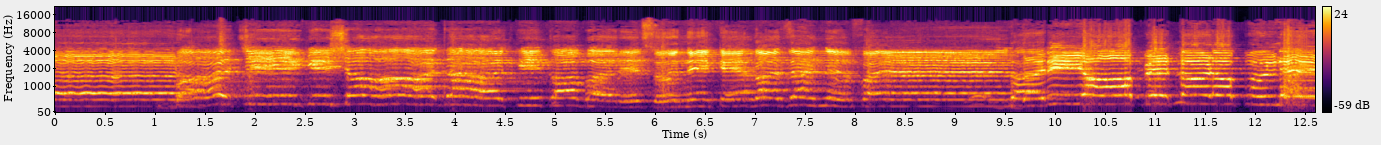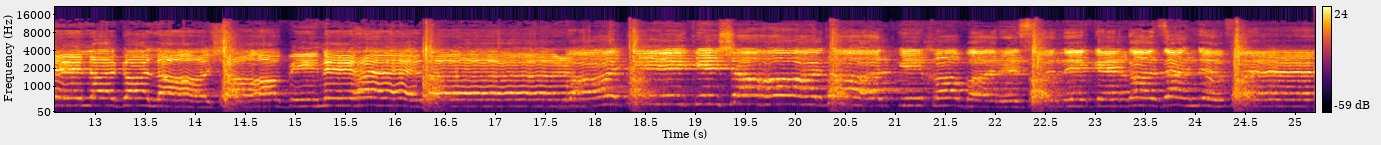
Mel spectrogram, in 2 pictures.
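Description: Group of men chanting a noha, a Shia lament for Karbala, in unison through a loudspeaker system in long held sung phrases. Sharp slaps recur in time with the chant, the mourners' chest-beating (matam).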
